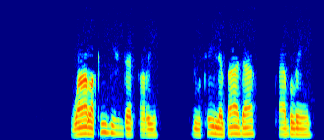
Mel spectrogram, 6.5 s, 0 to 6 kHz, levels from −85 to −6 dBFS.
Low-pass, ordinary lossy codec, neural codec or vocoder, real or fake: 5.4 kHz; AAC, 32 kbps; none; real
